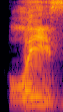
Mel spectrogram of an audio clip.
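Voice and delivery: पुलिस as one long "p'lees"; corrected pronunciation. Shown as a demonstration. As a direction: say पुलिस with hardly any first vowel, long ee. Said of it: "ऐसा ये sound वहां देगा।".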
